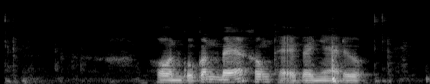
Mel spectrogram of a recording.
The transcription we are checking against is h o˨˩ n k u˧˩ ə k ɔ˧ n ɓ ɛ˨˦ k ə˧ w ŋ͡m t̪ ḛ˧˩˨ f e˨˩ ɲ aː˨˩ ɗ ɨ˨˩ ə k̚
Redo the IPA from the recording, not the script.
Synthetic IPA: h o˨˩ n k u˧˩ ə k ɔ˧ n ɓ ɛ˨˦ x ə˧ w ŋ͡m t̪ʰ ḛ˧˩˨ v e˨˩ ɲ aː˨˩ ɗ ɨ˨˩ ə k̚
